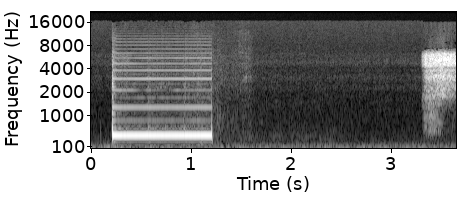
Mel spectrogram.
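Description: A steady telephone ringing tone is heard while a call is placed. It is one long, even, buzzy tone lasting about a second, then quiet.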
